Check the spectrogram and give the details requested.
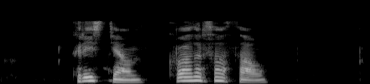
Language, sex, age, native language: Icelandic, male, 30-39, Russian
